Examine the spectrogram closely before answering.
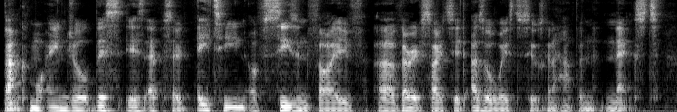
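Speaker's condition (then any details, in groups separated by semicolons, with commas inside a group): No condition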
